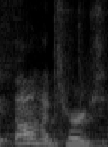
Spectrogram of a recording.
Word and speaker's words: thaumaturge: Apparently thaumaturge is how you say it.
